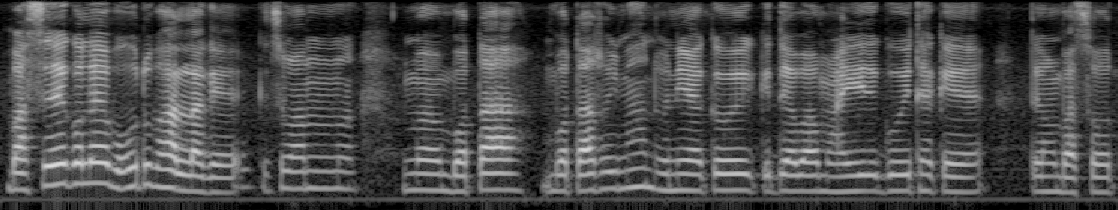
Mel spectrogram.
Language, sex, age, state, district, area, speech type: Assamese, female, 30-45, Assam, Jorhat, urban, spontaneous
